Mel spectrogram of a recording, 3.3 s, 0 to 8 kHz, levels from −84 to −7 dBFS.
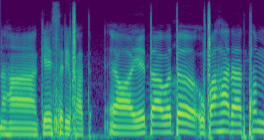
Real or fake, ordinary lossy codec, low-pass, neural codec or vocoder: real; none; none; none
